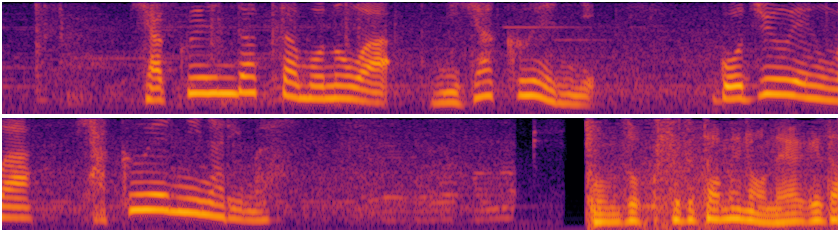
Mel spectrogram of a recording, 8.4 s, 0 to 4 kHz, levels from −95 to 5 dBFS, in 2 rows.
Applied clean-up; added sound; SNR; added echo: none; none; none; none.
